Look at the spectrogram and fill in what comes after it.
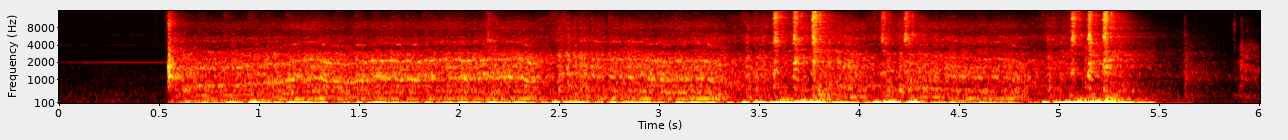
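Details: Aston Martin V12 swapped into Fox Body Mustang, first attempt at running on all 12 cylinders; uneven, labouring cranking churn for about five seconds that never catches. Crew suspects weak battery, not enough juice; cranks but does not start.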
